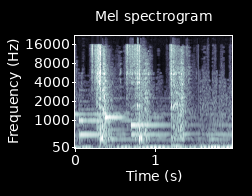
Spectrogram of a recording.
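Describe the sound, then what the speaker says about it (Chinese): A knife chops scallions on a cutting board in three distinct, evenly spaced strikes, close and crisp, with a faint steady tone underneath. "葱给它切碎"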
